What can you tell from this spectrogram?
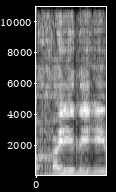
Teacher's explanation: خیرہ میں خا کو موٹا پڑھیں گے چونکہ نقطے والا خا ہے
